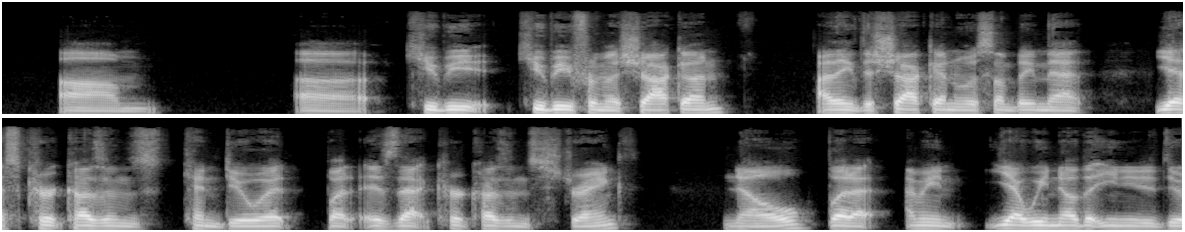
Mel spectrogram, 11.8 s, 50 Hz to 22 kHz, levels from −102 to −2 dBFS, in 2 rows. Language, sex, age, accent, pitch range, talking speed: English, male, 20-39, American, 95-110 Hz, 195 wpm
